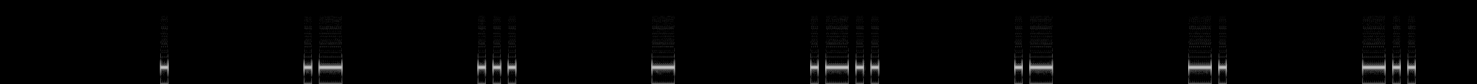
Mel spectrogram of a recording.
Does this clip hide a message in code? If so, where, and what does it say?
Yes: Morse code from 1.6 to 14.2 s, heard as a keyed tone, about 16 wpm, spaced as for 5 wpm, 800 Hz. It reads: EASTLAND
